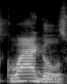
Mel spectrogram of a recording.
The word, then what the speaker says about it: Gwagle: And the Welsh translation of like gap is it's Gwagles without the S, but it's pronounced like Gwagle.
